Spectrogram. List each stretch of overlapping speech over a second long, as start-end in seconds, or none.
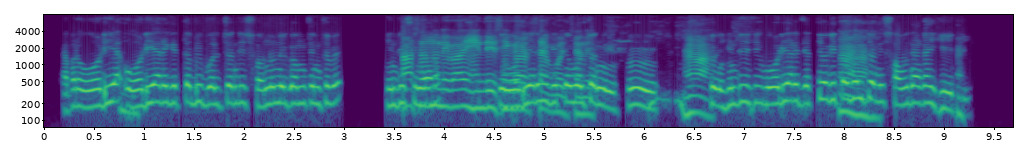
3.6-5.5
